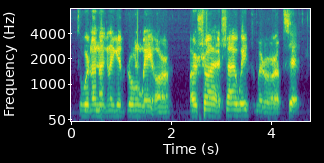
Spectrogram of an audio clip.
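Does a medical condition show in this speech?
Yes: cerebral palsy; speech unaffected.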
